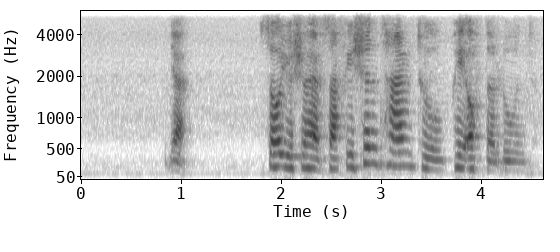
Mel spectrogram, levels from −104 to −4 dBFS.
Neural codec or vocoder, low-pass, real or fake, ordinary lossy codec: codec, 16 kHz in and 24 kHz out, 1 kbps, XY-Tokenizer; 5.4 kHz; fake; Opus, 64 kbps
